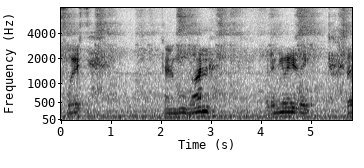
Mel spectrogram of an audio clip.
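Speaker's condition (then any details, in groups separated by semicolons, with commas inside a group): No condition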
